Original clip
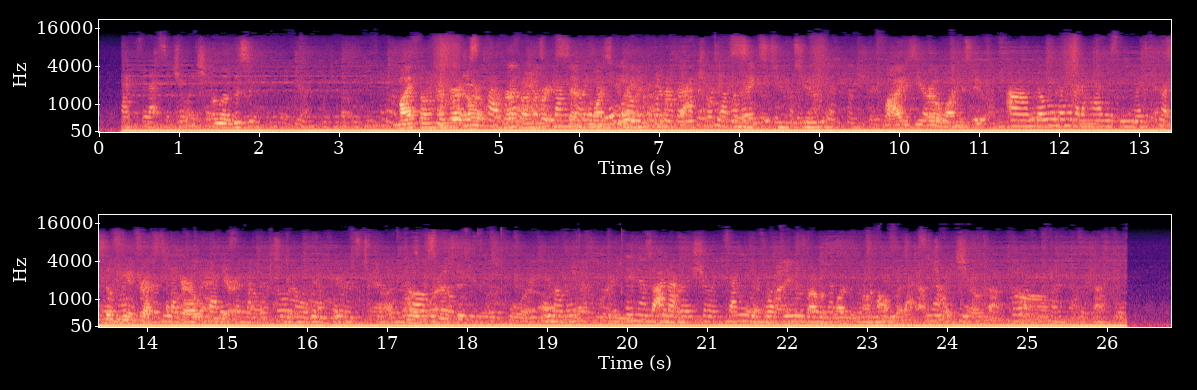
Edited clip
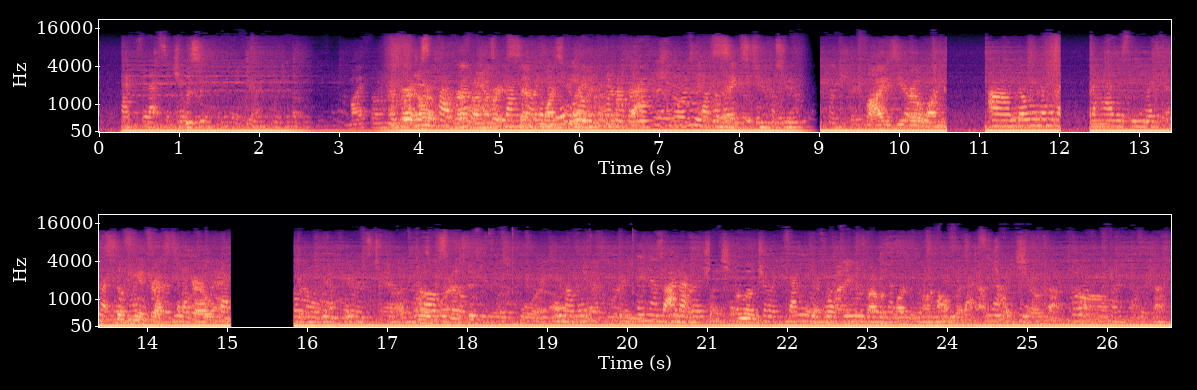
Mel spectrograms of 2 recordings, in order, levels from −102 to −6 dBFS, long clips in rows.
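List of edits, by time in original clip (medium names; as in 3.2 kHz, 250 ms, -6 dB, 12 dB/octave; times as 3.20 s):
1.08–1.69 s: move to 20.89 s
2.86–4.48 s: dip -16 dB, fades 0.45 s
7.39–7.77 s: stretch 2×
8.70–9.24 s: studio fade out
10.82–11.30 s: room tone
12.24 s: insert room tone 0.37 s
14.90–15.69 s: mute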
